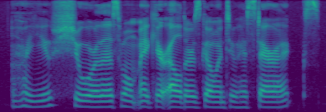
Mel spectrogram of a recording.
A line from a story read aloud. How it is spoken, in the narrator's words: Toka asks dryly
